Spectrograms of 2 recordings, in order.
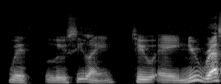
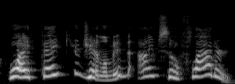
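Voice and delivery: put-on woman voice, very high falsetto; mock-feminine squeak, hammed up; Jimmy Olsen; 4 dB louder than usual. Man in drag thanking the gentlemen, fake woman voice. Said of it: "That's his woman voice".

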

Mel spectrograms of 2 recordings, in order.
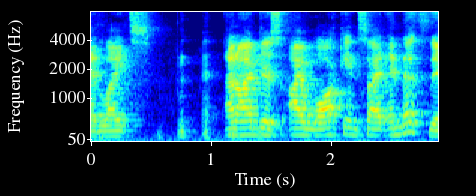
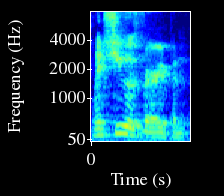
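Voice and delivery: ordinary delivery

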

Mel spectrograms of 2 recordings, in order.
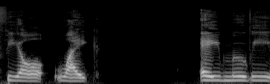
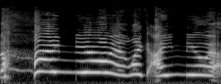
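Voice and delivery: much higher and louder, laughing and half crying; excited squeal; 5 dB louder than usual. Real, not acted. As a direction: burst out with real joy. Hero reappears, she screams joy.

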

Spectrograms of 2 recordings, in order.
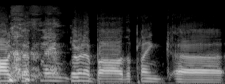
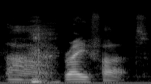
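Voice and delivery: soft musing; 4 semitones lower, 9 dB quieter, slower than usual. Acted. Doctor sighing, musing.

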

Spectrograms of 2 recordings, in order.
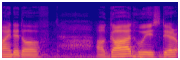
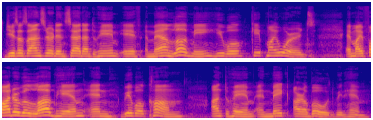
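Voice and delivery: scripture reading; 4 semitones higher, 3 dB louder than usual. Acted. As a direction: proclaim the verses from the pulpit. Reads scripture aloud, responsive reading.

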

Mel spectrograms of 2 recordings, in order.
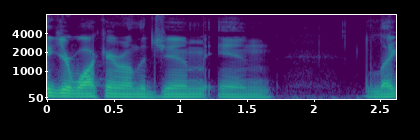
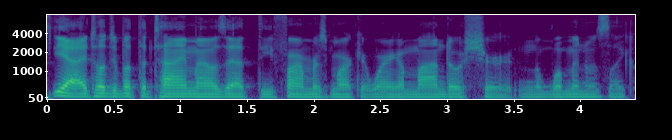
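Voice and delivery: normal talking voice

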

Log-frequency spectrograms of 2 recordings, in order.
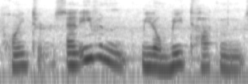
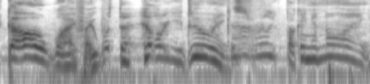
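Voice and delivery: higher, louder mock-angry yell at the Wi-Fi; imitating mind yelling; 8 semitones higher, 4 dB louder than usual. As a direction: rant at the router like the frustrated mind. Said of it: "your mind just keeps yelling at you".

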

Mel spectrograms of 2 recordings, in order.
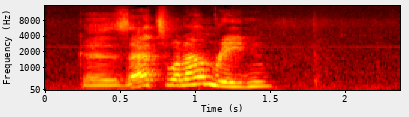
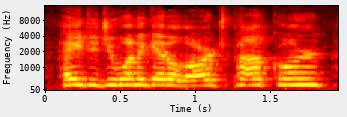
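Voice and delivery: higher, light offering voice; cheery partner voice; 8 semitones higher, faster than usual. Retold or imitated. Acted partner offering popcorn.

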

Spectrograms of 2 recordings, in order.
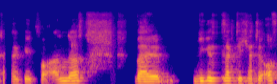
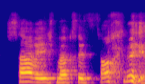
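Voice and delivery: hammed-up fake apology; mock apology; 7 semitones higher than usual. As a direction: play a sheepish cop-out as a joke. Mock backing out, ironic quote.

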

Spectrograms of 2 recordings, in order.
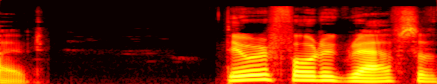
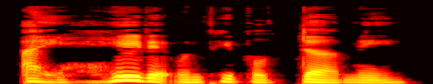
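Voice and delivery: ordinary delivery

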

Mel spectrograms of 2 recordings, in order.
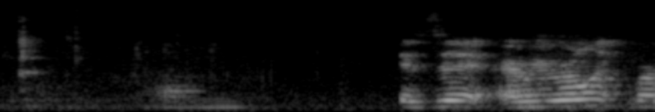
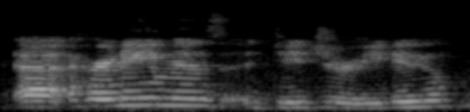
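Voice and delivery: normal talking voice

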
